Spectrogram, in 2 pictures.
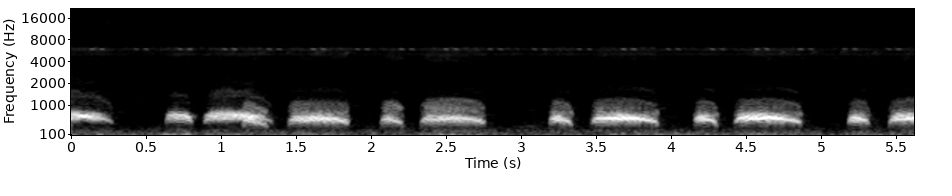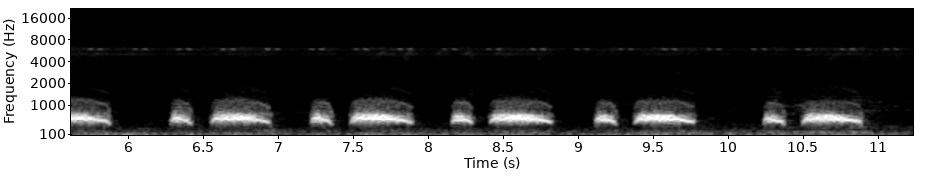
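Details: Forest encounter between a decoy spotted dove and a wild bird: a long run of low, soft coos, short and long notes alternating in quick pairs, fairly even tempo, over light background hum.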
